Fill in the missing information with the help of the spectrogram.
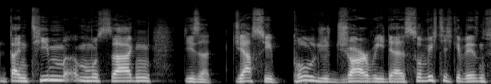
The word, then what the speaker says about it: Jesse Puljujärvi: Jesse Puljujärvi, helfen wir mal mit der Aussprache, Jesse Puljujärvi, der war jetzt für die Florida Panthers in dieser Saison nicht so wichtig, aber ist es eben für die Charlotte Checkers.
